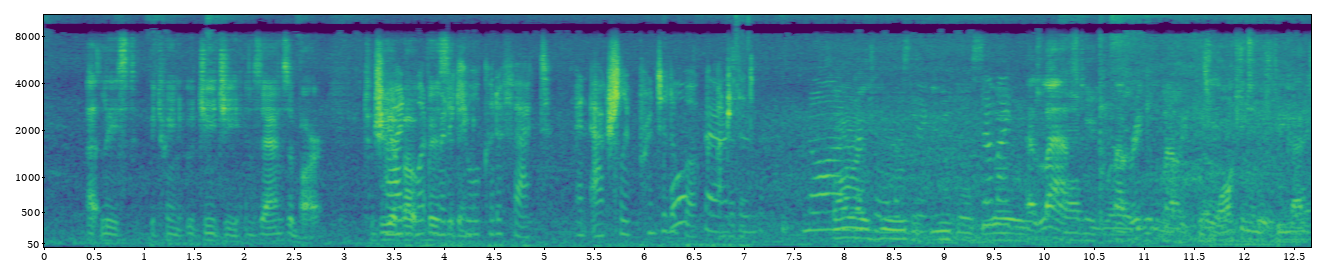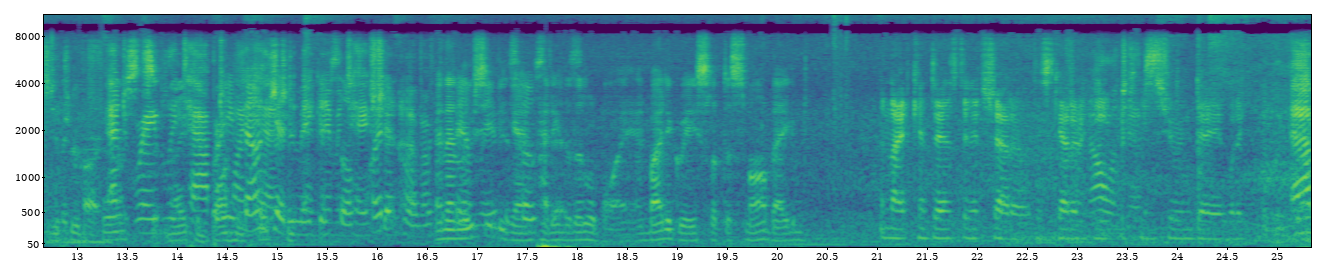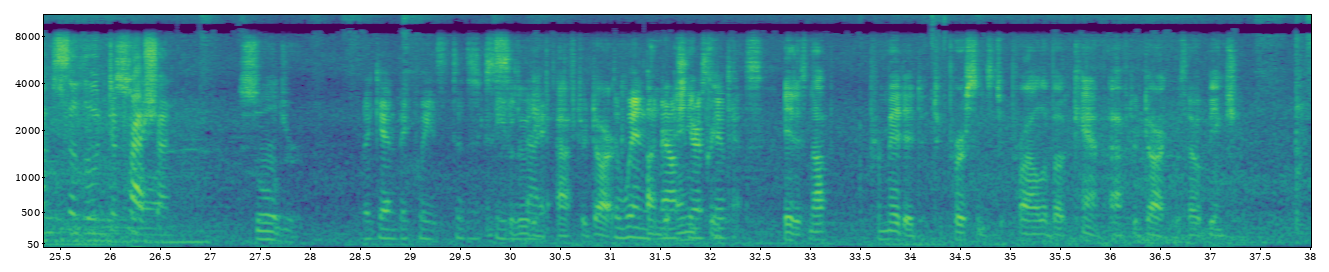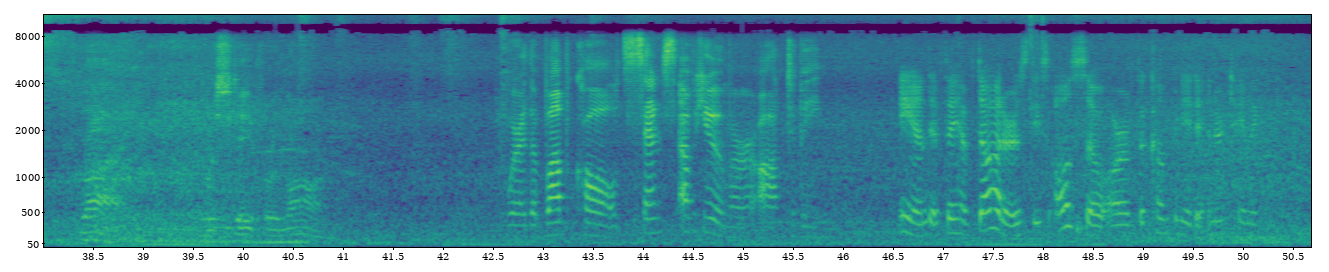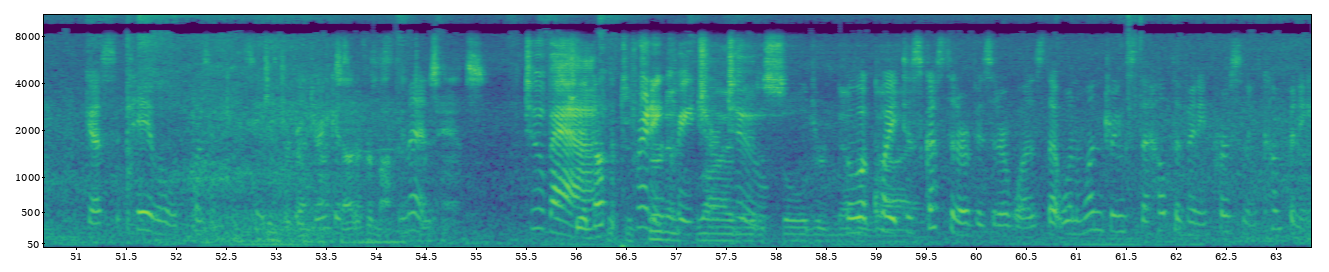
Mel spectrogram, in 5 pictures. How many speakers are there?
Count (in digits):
10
